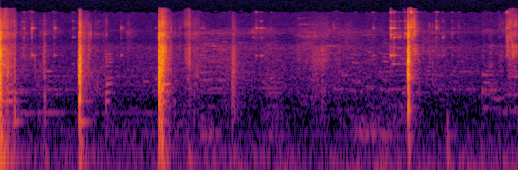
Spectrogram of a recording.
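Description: A wooden pestle thuds sharply into a metal bowl.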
